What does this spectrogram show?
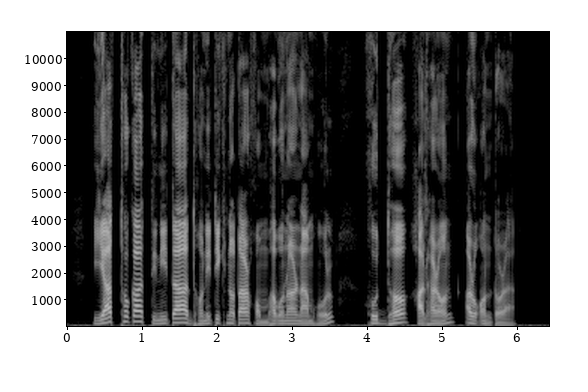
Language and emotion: Assamese, neutral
